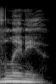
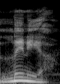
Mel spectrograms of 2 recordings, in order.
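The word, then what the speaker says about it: Linea: So, and I love Lineia. Line uh Lineia, I'm sorry. JT always gets uh laughs at me because I always pronounce that wrong.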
